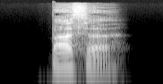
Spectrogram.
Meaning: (proper noun) a surname; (noun) dative singular of Bass
- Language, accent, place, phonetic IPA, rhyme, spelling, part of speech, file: German, Germany, Berlin, [ˈbasə], -asə, Basse, noun, De-Basse.ogg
